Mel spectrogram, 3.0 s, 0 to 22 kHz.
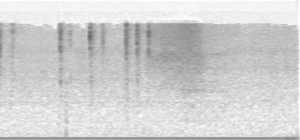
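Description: A few light keyboard keystrokes click in short bursts, quiet under a steady low hum from a Windows 8 computer.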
